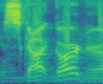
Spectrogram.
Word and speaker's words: Scott Gardner: And hey, you can friend me, Scott Gardner, on Facebook too. My name is spelled S-C-O-T-T-G-A-R-D-N-E-R.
